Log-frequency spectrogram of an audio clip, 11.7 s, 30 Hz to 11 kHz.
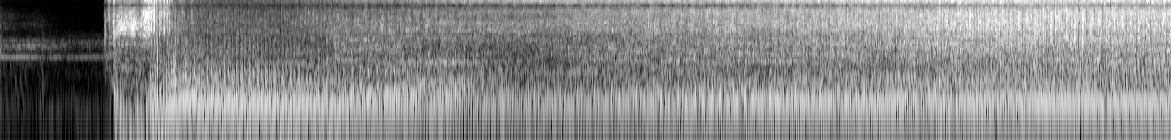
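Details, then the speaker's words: Camaro, started after sitting 6–7 days in alternating cold and hot weather, ignition timing not yet set: the engine catches and settles into a loud, lumpy idle pulsing about four times a second. Rough idle from the unset timing. "Again, she's not going to idle good. It's not going to be the perfect idle, but at least you'll be able to hear it start up and see that it is operating and getting itself ready to go."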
